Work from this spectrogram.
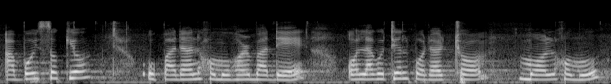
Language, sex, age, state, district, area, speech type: Assamese, female, 18-30, Assam, Morigaon, rural, spontaneous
